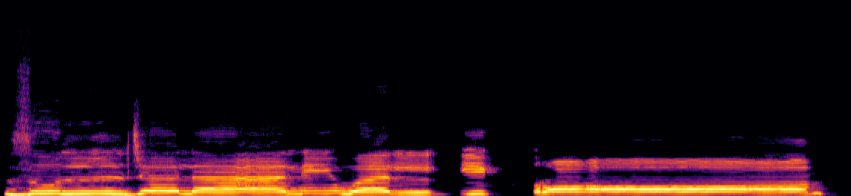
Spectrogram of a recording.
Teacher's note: ذال کو ڈائریکٹ لام کے ساتھ ملائیں گے. یہاں پر دیکھیے واو بھی ہے الف بھی ہے، یہ دونوں لیٹرز نہیں پڑھے جائیں گے.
